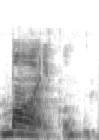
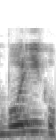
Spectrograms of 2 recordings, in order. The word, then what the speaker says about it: bórico: moro mais rico bórico tem gente que a hora que vai adicionar o ico né não sabe onde está a sílaba tônica então acaba falando boiko carbônico nítrico ou sulfúrico sulfúrico e clorídrico não tem nada de seu furico tá chama o ácido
